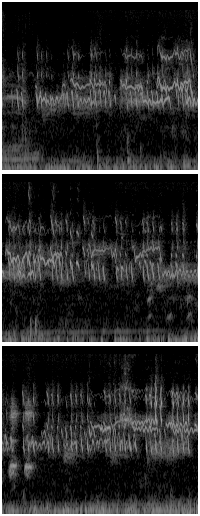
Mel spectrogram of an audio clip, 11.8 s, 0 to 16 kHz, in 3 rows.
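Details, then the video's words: Five common kestrel chicks beg in their nest box at Tiszalök, Hungary, 27 June 2024, as the mother brings a mouse; a long unbroken chatter of rapid squealing notes from several young, with a low hum early on. "Common Kestrels | Mom brings mouse in breakfast for five babies"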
